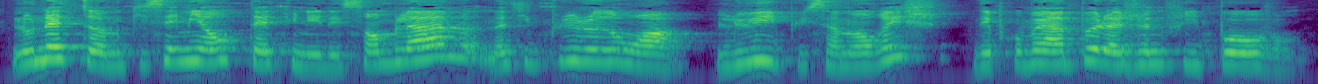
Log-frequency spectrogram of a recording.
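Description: A woman's voice: on the high side, moderate pace, close to an everyday voice. A woman reading an audiobook, voicing a self-assured young man who talks in a half-mocking, half-solemn way. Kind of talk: audiobook character voice.

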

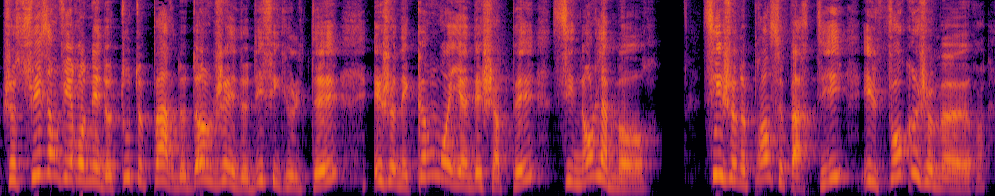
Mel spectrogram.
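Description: A woman's voice: a little high, very animated, a little slow, hardly any pauses. A woman reading an audiobook, voicing a proud, desperate young woman who pleads with her rich father. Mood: pleading. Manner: pleading, raised and emotional.

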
